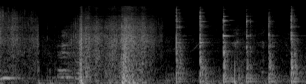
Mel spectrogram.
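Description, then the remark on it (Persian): Bowls and dishes clink as they are set out for serving ash (soup) to guests, a quick series of sharp ceramic knocks and rattles in the second half, after a stretch of muffled handling noise. “بچه ها کاسه ها رو بچینین که واسه مهمون ها آش بریزیم نوش جون کنن.”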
